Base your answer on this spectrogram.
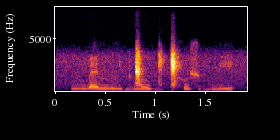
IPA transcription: u w æ l u l i b ŋ͡ǁ o w ɡ i ǁʰ o ʃ u b ŋ͡m e

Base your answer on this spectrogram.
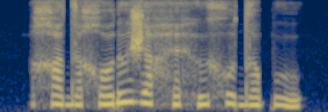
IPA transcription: χ a d ɛ χ o ɾ ɯ ʒ a h ɛ h ɯ x o d ʌ p u

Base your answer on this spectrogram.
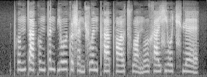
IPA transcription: pʰ ɤ˧˥ ŋ t̪ ä˧˥ k ʊ˧˥ ŋ t̪ ə˥˩ n p j o˥ ʊ̯ t̪ ɤ˨ ʂ ə̰˨˩ n ʂ w ə˥˩ n pʰ ä˧˥ pʰ ɑ˧˥ ʊ̯ t͡sʰ w ɑ̰˨˩ ŋ o˥˩ ʊ̯ x a˥ ɪ̯ ɕ j o˥˧ ʊ̯ t͡ɕʰ ɥ ɛ˥˩

